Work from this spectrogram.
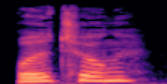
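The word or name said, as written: rødtunge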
